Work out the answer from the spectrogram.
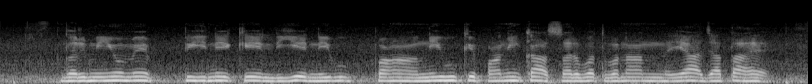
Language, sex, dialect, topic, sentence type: Hindi, male, Kanauji Braj Bhasha, agriculture, statement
